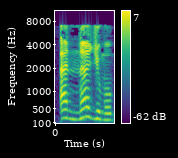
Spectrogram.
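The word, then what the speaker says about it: an-najmu (النجم): Kenapa sampai an-najmu bukan al-najmu? Ya, karena nun di sini ini merupakan huruf-huruf syamsiah. Ya, huruf syamsiah. Huruf-huruf syamsiah ketika masuk padanya alif lam, ya, ketika masuk padanya alif lam, maka cara membacanya dengan dileburkan.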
